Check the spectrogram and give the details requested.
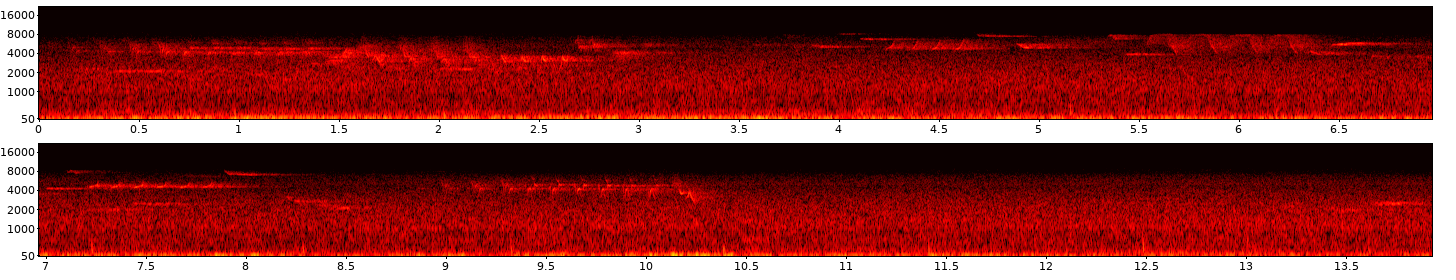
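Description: Small songbirds chirping and trilling in short, repeated high phrases, fading out near the end, over a steady low outdoor rumble.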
